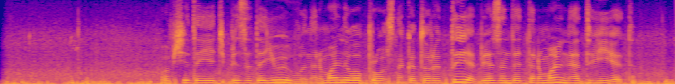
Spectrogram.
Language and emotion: Russian, angry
